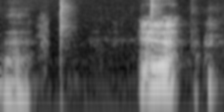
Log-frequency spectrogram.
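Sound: pen clicking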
